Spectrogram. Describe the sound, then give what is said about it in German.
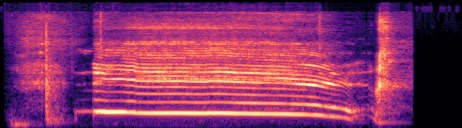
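A timid, put-on scream of zombie fright, made at the start as a joke: one held, mid-pitched vocal wail lasting about two seconds, fairly steady before sagging downward at the end, with short breathy sounds just before and after. “Ich muss sagen, das war ein sehr zaghafter Schrei.”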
